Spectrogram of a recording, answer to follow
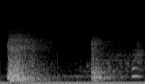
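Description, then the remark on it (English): Two sharp, loud gunshot blasts fired to shoot the lock off a door, each with a booming, thudding decay, the second coming just under a second after the first. “I'm going to shoot the lock off.”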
